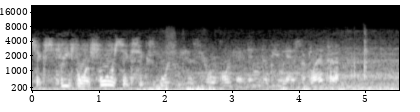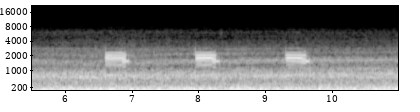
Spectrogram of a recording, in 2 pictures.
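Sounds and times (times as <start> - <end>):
radio hum and hiss: 0.0 - 5.0
high buzzy data tone bursts: 6.6 - 7.0, 9.3 - 9.7.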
